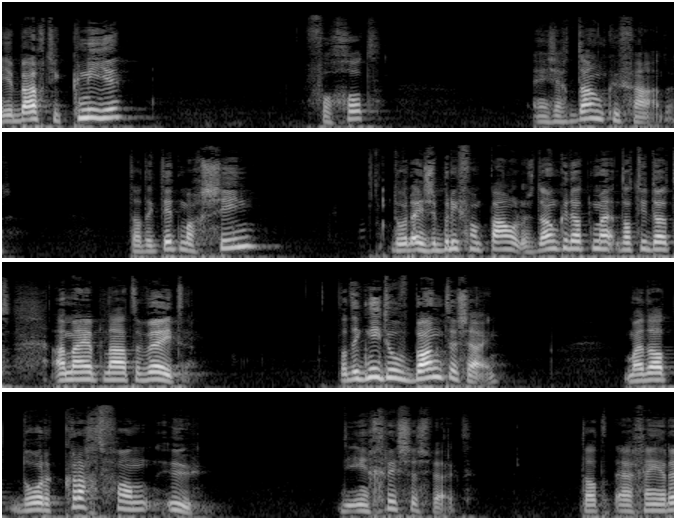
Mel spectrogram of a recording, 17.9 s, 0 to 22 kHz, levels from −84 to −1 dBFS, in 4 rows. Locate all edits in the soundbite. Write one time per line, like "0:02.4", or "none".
none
